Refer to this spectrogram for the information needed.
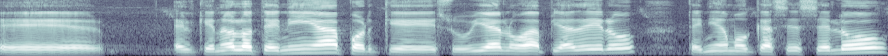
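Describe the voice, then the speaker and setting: The sound is dry and close, with no echo. A man speaks very slowly with lively intonation at a fairly high pitch. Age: 70s. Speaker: retired railway conductor. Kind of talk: interview testimony.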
